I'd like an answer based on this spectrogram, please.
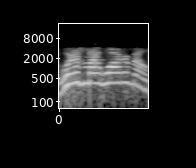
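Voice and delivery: put-on cranky, grouchy yell, very high and loud. Retelling how a grouchy man yelled at them, retelling a grouchy yell. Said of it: "he was grouchy and he yelled at me".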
